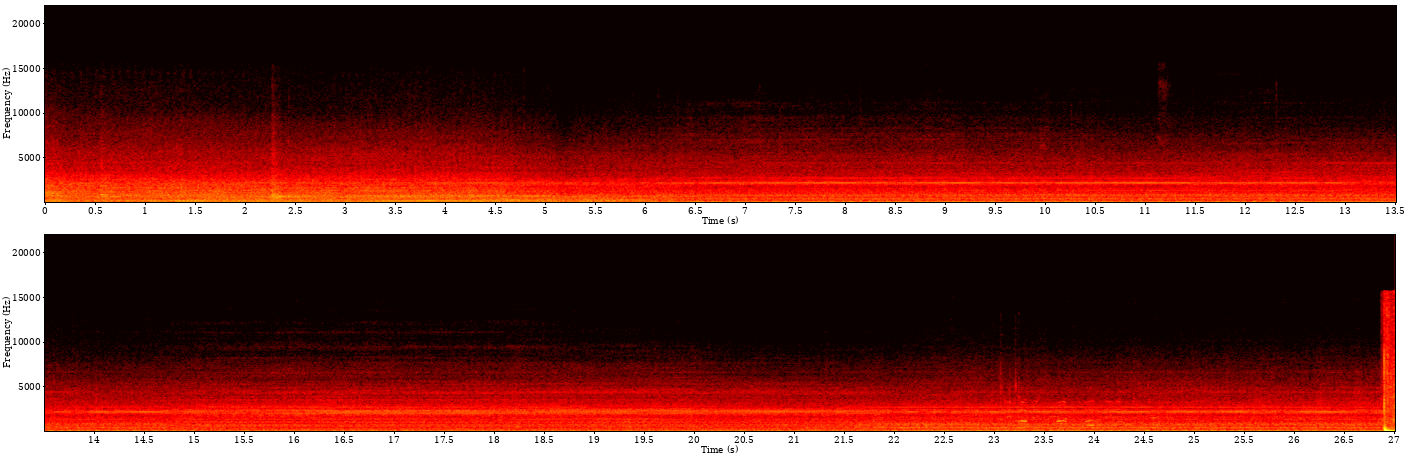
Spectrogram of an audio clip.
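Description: Fire engines running with a steady low engine hum and a faint high whine, with indistinct voices in the first few seconds.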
